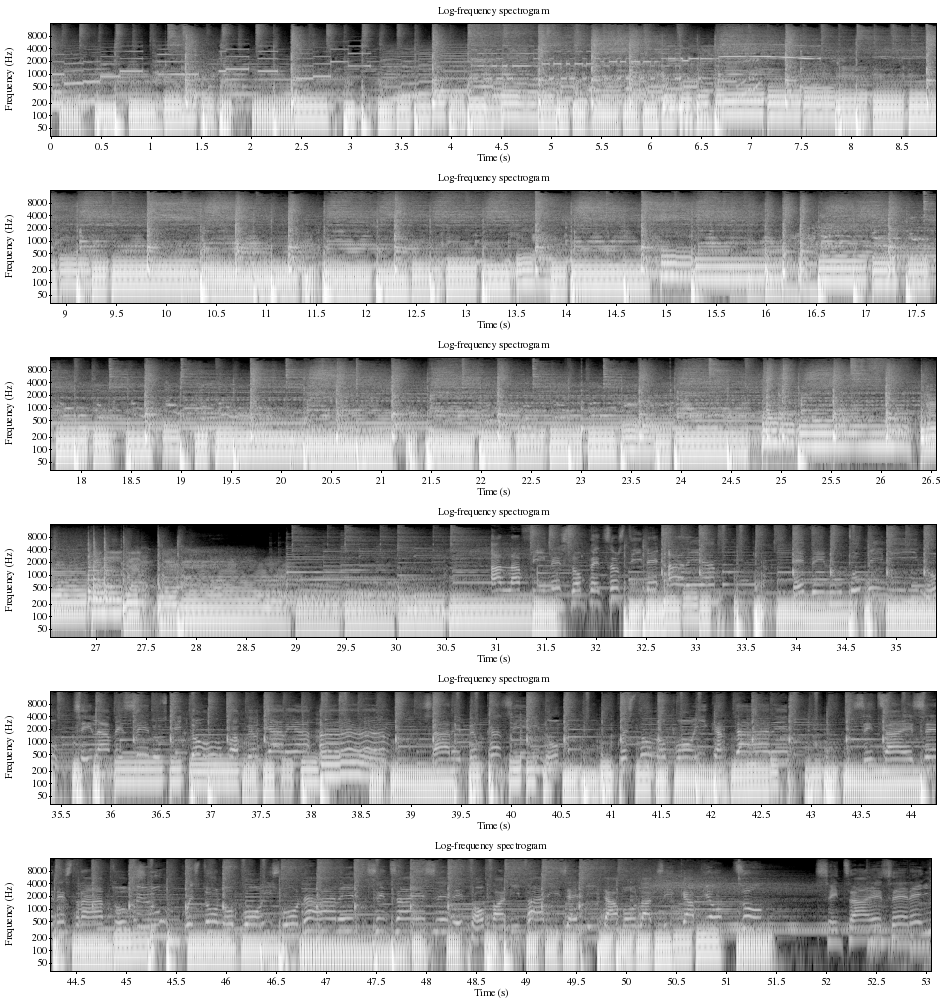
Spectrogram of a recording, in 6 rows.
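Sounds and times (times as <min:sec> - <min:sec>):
band with drums: 0:00.0 - 0:28.1
electric bass line: 0:00.0 - 0:51.8.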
